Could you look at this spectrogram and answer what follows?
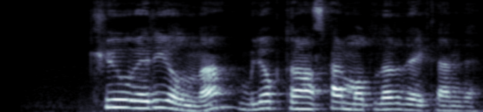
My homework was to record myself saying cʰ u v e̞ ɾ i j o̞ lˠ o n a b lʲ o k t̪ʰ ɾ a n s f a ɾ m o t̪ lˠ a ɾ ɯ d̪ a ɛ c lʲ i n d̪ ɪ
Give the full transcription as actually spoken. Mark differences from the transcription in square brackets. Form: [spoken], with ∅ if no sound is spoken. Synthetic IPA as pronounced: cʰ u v e̞ ɾ i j o̞ lˠ [u] n a b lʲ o k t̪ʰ ɾ a n s f [æ] ɾ m o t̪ lˠ a ɾ ɯ d̪ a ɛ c lʲ [æ] n d̪ ɪ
